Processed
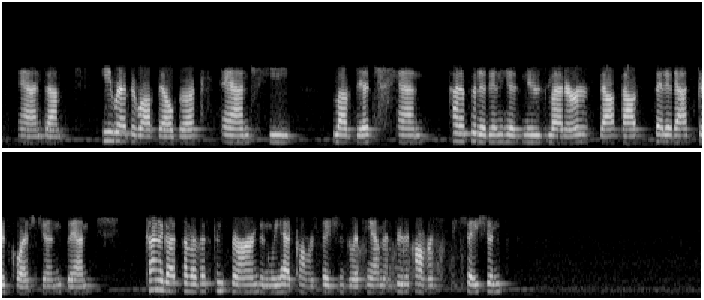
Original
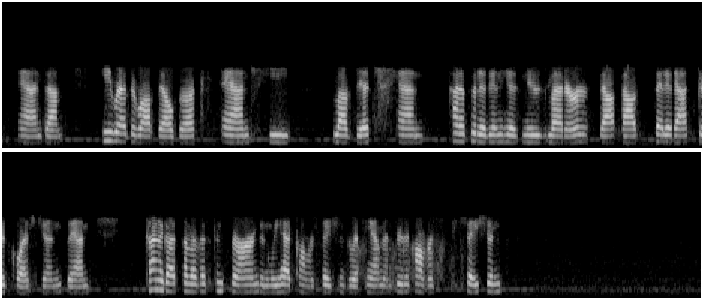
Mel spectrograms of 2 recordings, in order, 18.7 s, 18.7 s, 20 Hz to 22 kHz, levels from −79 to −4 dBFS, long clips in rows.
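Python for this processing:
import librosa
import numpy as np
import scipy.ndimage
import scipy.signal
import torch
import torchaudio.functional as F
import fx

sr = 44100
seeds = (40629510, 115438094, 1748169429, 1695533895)

y = fx.hum_notches(x, sr, base_hz=60, count=9)
y = F.gain(torch.from_numpy(y), 3.0).numpy()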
